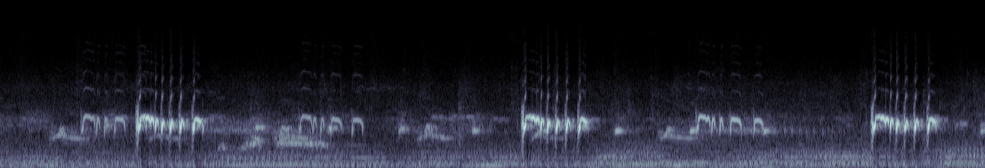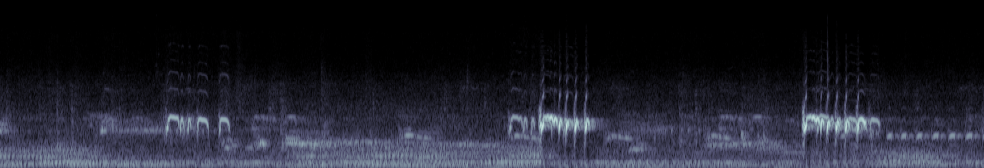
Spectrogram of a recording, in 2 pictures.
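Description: Zebra dove (perkutut) cooing: five loud phrases of rapid, stuttering coos a few seconds apart, with softer coos between them.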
